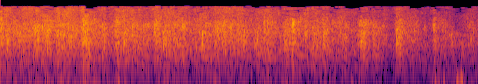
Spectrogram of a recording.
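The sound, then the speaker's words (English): An audience at a church service claps steadily, a dense, continuous wash of many hands without pauses, fairly loud and even throughout, with no voices standing out above it. “And if you are clapping, you must clap well also.”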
